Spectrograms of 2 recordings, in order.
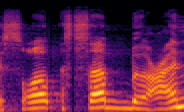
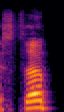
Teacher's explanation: तनवीन की आवाज को नाक में छुपा कर गुने के साथ पढ़ते हैं नाक में छुपाने का मतलब यह है जबान की नोक ऊपर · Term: इफा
